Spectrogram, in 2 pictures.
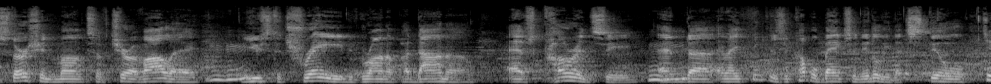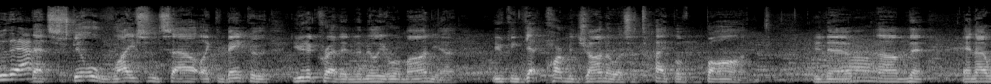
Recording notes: live from the Crown Finish Caves in Crown Heights, Brooklyn at the Molds, Monasteries, and Microscopes event on May 20th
